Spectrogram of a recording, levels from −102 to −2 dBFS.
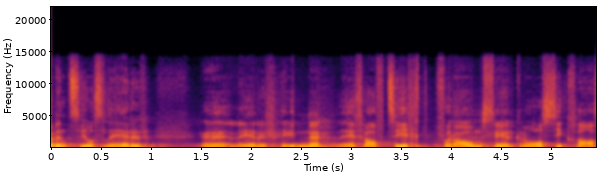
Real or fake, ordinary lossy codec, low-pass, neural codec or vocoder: fake; none; 14.4 kHz; codec, 32 kHz, 1.9 kbps, SNAC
